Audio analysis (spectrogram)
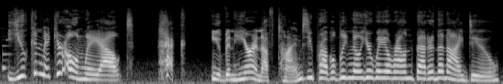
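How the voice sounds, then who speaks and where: A woman voicing an excitable, cheeky female adventurer companion in a fantasy game, with exclamatory delivery. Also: high voice, normal speed. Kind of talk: scripted game dialogue acting.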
